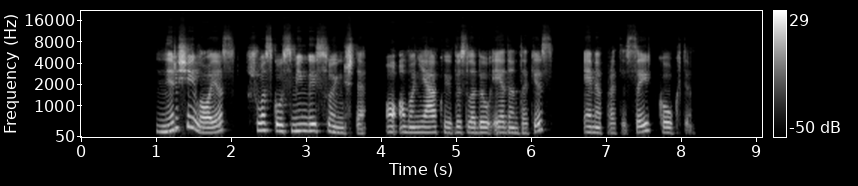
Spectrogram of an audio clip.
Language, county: Lithuanian, Vilnius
